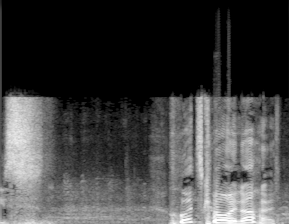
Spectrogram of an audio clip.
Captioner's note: audience laughing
